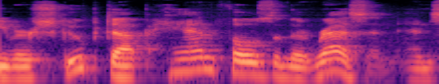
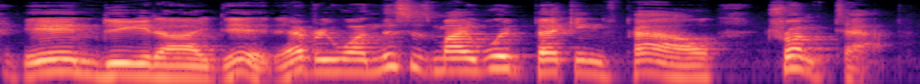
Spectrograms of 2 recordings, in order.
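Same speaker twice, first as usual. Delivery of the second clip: hearty beaver; 5 semitones higher, 6 dB louder than usual. A narrator's reading. Mister Beaver introducing Trunk Tap, loud and hearty. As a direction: introduce your pal with gusto.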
